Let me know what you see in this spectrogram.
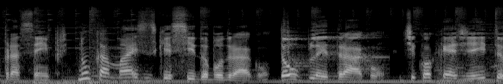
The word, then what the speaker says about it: Double Dragon: Nada de Double, é Double Dragon.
